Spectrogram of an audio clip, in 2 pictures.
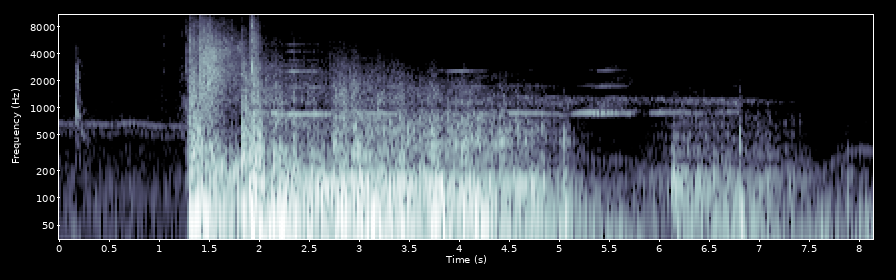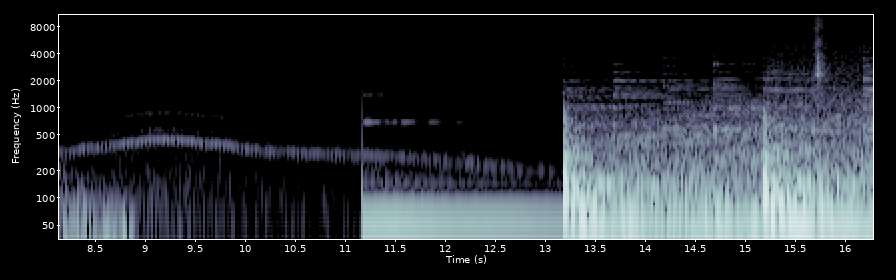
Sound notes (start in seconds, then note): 0.0 steadily intensifying horror music; 1.2 thunderous gunshot; 13.1 suspenseful horror music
